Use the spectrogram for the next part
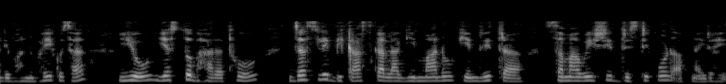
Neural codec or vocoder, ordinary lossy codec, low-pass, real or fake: none; none; none; real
